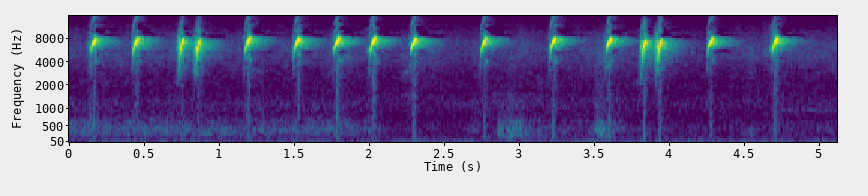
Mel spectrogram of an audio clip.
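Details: Mangrove whistler of Sumatra with sharp 'besetan pedih' song, a master for songbird training: rapid piercing high chips, mostly single, a few doubled, around three per second.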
